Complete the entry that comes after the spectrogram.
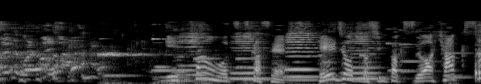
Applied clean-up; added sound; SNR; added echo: classical method log-MMSE.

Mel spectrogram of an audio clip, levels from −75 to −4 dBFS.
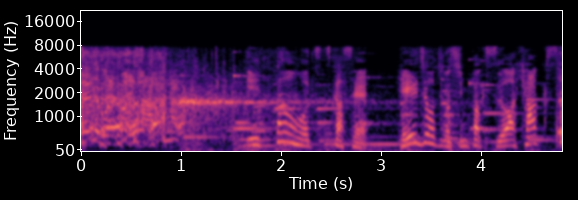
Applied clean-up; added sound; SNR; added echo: none; none; none; none.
